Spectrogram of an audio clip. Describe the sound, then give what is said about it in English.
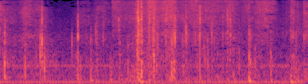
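A sheet of paper is crumpled as a demonstration during a church talk, producing a steady stream of dry, irregular crackles and crinkles for a couple of seconds, fairly quiet, with a faint low hum underneath and no talking. “We're still a bit creased, just like this sheet of paper.”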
